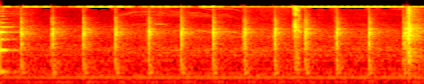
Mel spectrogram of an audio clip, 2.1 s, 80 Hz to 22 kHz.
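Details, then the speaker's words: Tandy 1000 SX's ST-250R hard drive powered up, also with controller cables removed: sharp regular ticks six or seven a second over motor hum, heads failing to seek; suspected trying to reach track below zero, unconfirmed. "so it sounds like the hard drive is trying to get to like track negative one or something like that"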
